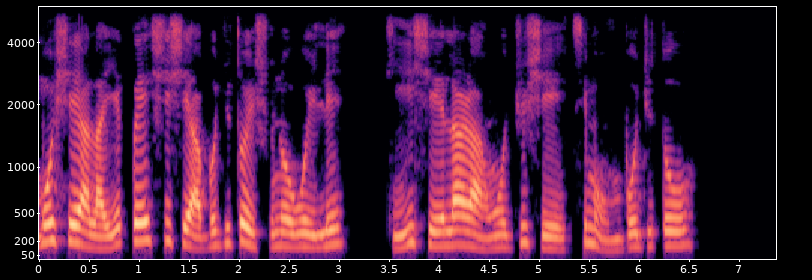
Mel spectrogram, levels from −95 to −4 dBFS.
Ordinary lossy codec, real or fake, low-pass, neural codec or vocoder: none; real; 5.4 kHz; none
